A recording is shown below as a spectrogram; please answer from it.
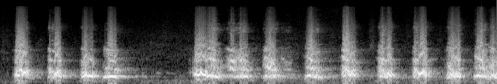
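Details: Female Tibetan Mastiff in attack mode, barking steadily and loudly: deep, forceful barks repeated about three per second, a short break after four, then a longer unbroken series.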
